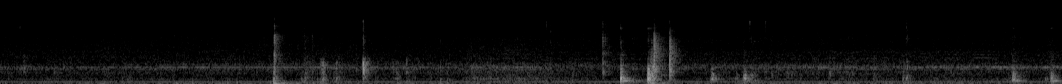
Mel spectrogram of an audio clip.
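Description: Faint metal clicks and scrapes from a small tool prying at the pressed-on retainer on a VCR capstan motor shaft. There are a few scattered clicks at first and a louder cluster a little past the middle, over a faint steady hum.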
